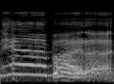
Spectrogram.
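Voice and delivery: high teasing voice of excuses; mock inner objection. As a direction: voice the doubting excuses. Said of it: "all the other things that were saying".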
